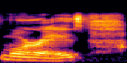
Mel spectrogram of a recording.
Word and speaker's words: mores: And mores, I know it's spelled moores, but it's pronounced mores.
